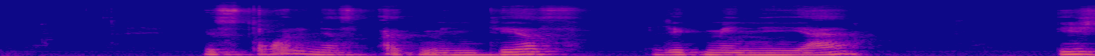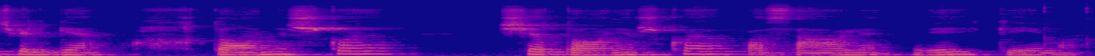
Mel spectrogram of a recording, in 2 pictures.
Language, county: Lithuanian, Vilnius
